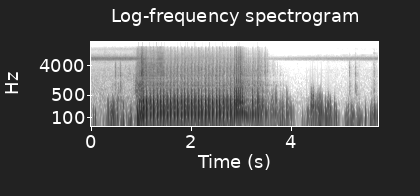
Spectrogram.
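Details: Honda CRF250R with FMF Powercore exhaust, no known performance mods, temp gauge 80 degrees after sitting two hours, recorded beside a barn wall: short burst of fast crisp exhaust barks around three a second, then quiet; healthy, with slight echo-like rattle off the barn.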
